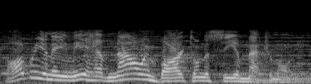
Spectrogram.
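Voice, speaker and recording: A man's voice: on the high side, sing-song, fast, over music. A man hosting and narrating a scripted 1940s radio comedy show. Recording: muffled 1940s radio recording.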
